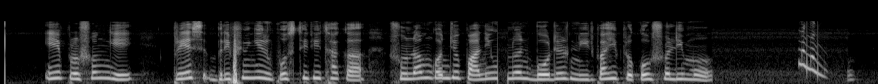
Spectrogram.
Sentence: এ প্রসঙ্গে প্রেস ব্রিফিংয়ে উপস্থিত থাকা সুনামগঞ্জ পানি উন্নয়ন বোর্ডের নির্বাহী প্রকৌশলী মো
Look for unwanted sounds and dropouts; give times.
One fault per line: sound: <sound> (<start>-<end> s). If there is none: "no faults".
sound: dropout (5.0-5.1 s)
sound: chirp (8.0-8.3 s)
